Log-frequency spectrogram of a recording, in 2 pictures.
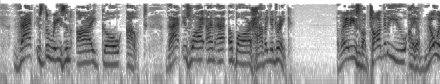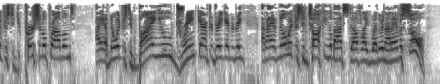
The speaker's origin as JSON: {"language": "English", "town": "New York City", "region": "New York", "country": "United States", "moved": "yes", "lives_now": "Los Angeles, United States", "said": "I don't think of myself as a New Yorker. I've been gone from New York for 25 years."}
